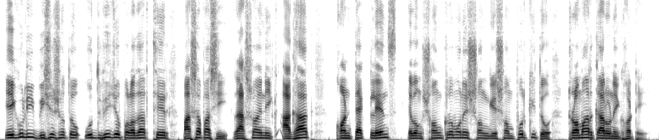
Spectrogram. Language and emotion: Bengali, neutral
